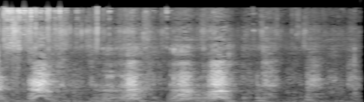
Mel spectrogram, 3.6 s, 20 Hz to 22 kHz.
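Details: Balyoz, a male Kangal dog of 15 months with a dark grizzled karakırçıl coat, gives a run of loud, resonant barks that grow softer and shorter toward the end.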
